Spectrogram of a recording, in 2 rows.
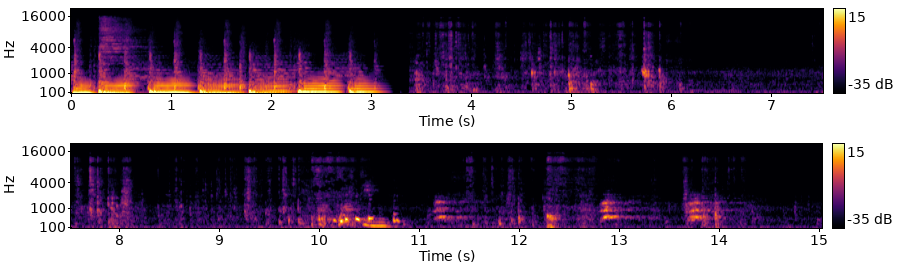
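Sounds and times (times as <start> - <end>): dog claws clicking on tiles: 3.4 - 6.3, 7.4 - 10.4.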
